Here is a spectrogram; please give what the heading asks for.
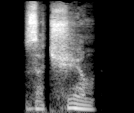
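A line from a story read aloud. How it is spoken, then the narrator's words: Lifeless whisper. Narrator (Russian): мертвым голосом прошептала Катя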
